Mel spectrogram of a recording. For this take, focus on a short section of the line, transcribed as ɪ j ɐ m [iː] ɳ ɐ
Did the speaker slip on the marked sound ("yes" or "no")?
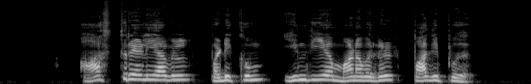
yes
